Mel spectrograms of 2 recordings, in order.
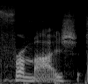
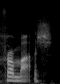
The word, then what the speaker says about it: fromage: Formage. I love the way you say it. So Anglophile. Fromage.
